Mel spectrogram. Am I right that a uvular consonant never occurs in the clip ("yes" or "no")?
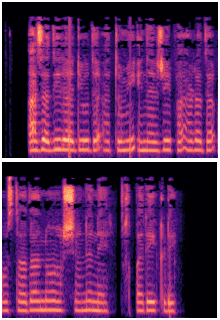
yes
